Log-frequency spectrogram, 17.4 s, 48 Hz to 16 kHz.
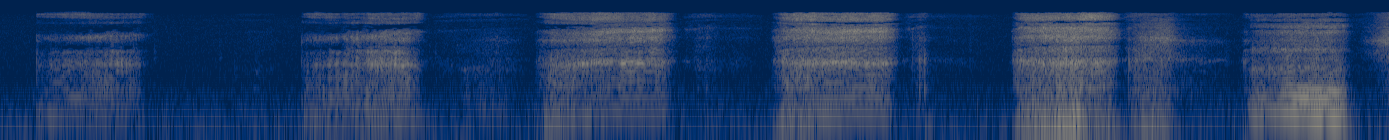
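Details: Real home snoring recording of a Japanese sleeper, made 8 years earlier when thinner; sleeper suspects a long-standing sleep disorder. Loud, rattling inspiratory snores, about 20 a minute, with quiet pauses: heavy snoring.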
